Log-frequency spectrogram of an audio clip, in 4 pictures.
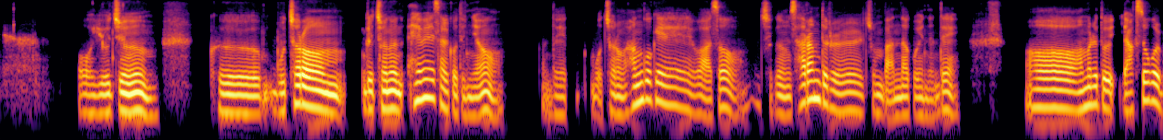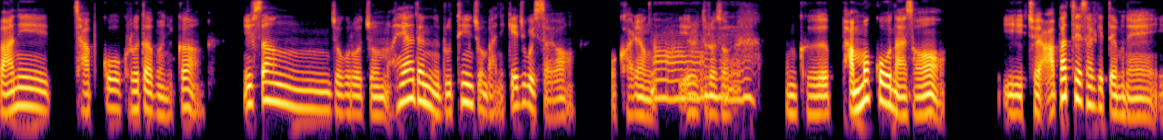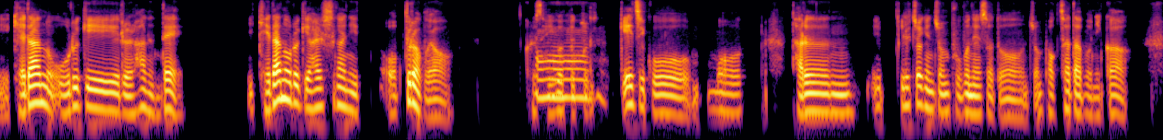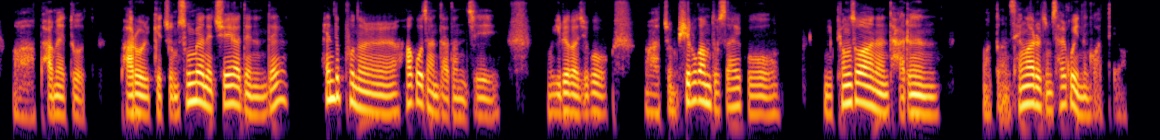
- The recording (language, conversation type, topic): Korean, advice, 일상 루틴을 꾸준히 유지하려면 무엇부터 시작하는 것이 좋을까요?
- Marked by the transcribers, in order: other background noise; tapping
